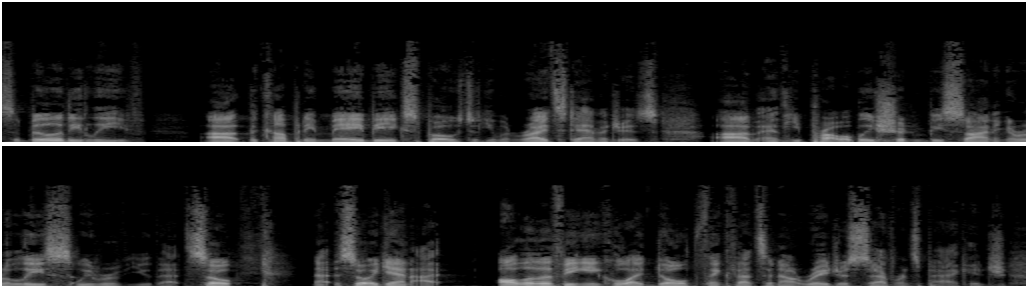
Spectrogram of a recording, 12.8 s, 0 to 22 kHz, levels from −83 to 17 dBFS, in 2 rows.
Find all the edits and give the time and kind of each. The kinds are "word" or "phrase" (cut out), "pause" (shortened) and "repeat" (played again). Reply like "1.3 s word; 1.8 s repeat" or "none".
2.9 s word; 4.9 s word; 6.8 s word; 9.9 s word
